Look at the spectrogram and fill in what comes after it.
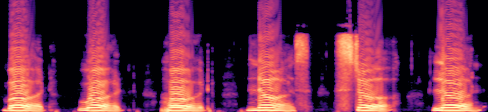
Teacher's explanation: ఆ ఆర్ పూర్తిగా ఉండదు, కానీ కొంచెంగా ఉంటుంది ఆ అన్నమాట. Okay, then the last one is ఊ.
